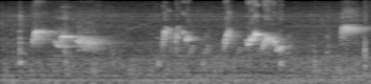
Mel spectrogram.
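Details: Two-month-old red-whiskered bulbul kept in a cage gives short, clear, whistled phrases that fall in pitch, separated by brief pauses, with a final rising note.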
